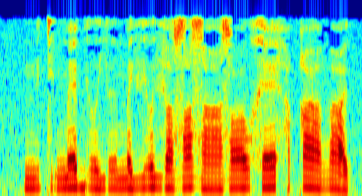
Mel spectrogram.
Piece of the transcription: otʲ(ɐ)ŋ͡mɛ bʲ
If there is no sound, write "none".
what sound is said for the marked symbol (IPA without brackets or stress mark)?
ə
